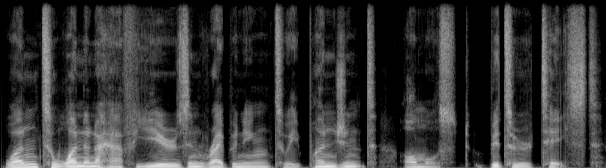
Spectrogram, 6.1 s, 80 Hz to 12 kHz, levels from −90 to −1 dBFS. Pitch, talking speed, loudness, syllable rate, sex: 100 Hz, 150 wpm, -19 LUFS, 4.2 syllables/s, male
